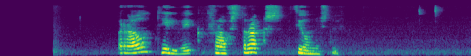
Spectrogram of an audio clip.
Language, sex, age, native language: Icelandic, female, 50-59, Icelandic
